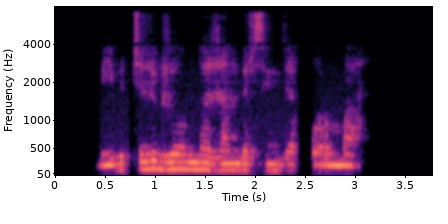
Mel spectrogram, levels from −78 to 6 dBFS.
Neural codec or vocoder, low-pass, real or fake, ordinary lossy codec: none; 7.2 kHz; real; AAC, 48 kbps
